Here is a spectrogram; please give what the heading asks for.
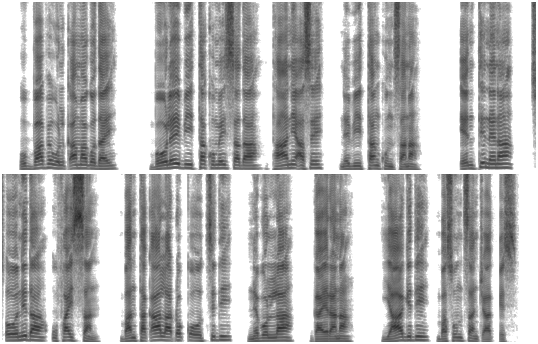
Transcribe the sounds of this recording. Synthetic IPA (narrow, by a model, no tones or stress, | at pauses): ʔʊbːaːfɛwɔlkʼːɐmɐɡɔd̪ɐj | boːlɛjbiːt̪ːɐkʊmɛjsːɐd̪ɐt̪aːnɪɐsɛ | nɛbiːt̪ːɐnkʊnt͡sːɐnɐ | ʔɛnt̪ːɪnɛnɐ | t͡sʼo̞ːnɪd̪ɐʊfɐjsːɐn | bɐnt̪ːɐkʼaːlːɐɗɔkʼːɔoːt͡sːɪd̪ɪ | nɛbɔlːɐ | ɡɐjɾɐnɐ | jaːɡɪd̪ɪbɐsʊnt͡sːɐnt͡ʃʼaːkʼːɪs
